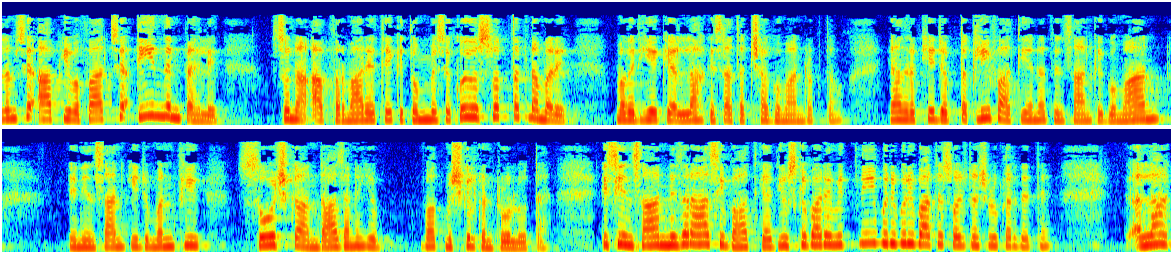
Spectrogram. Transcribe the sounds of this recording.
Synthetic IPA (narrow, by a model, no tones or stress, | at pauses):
ləmseʔaːp̚kiʋɐfaːt̪set̪iːnd̪ɪnpɛɦle | sʊnaʔaːpfɐɾmaːɾeɦet̪ʰeket̪ʊmːẽsekoːiʊsʋɐk̚t̪ːɐkt̪nɐmɐɾeːmɐɡəɾjekeɐlːaːɦkesaːt̪ʰɐtːʃʰaɡʊmaːnɾɐkʰt̪aɦõːjaːd̪ɾɐkʰied͡ʒɐb̚t̪ɐkliːfaːt̪iɦɛnat̪oɪ̃nsaːnkeɡʊmaːn | jaːniɪnsaːnkid͡ʒoːmɐnfisoːt͡ʃkaɐ̃nd̪aːzɦɛnaje | bɔɦːt̪mʊʃkɪlkɐ̃ɳʈɾoːlɦoːt̪aɦɛːkɪsiɪnsaːnːezɐɾasibaːt̪kɛd̪iʊskebaːɾemẽɪt̪nibʊɾibʊɾibaːt̪ẽsoːt͡ʃnaʃʊɾukɐɾd̪eːt̪eɦɛ̃ː | ɐlːaɦ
